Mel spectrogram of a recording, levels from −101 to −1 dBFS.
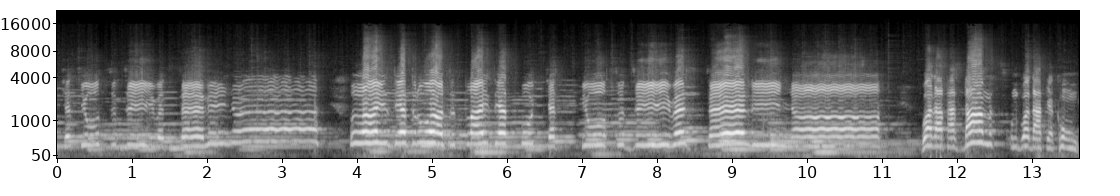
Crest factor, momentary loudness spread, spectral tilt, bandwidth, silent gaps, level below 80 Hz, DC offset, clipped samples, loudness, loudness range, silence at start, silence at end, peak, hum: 16 dB; 13 LU; -4 dB/octave; 11.5 kHz; none; -54 dBFS; under 0.1%; under 0.1%; -16 LUFS; 6 LU; 0 s; 0 s; 0 dBFS; none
